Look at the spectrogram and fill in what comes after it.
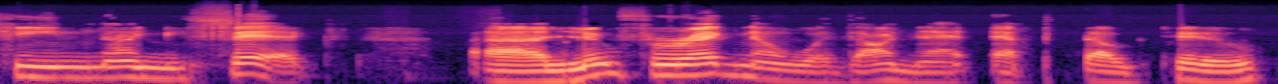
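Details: Adult male with a speech impediment he attributes to a neurological problem: MRI showed an underdeveloped back of the brain, and he hit his head on a dashboard in a car accident when younger; often mistaken for drunk; slurred speech.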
